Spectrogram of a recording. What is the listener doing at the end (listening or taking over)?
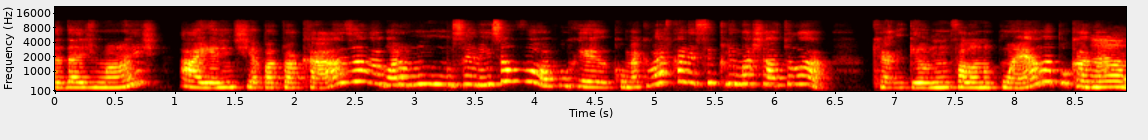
listening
